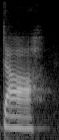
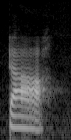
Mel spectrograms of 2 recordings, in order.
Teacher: one is a dental d and one is a retroflex D. And that's as important of a difference in Hindi as ba da is in English.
